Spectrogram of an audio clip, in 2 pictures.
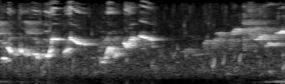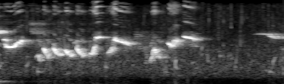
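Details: White-rumped shama song for training caged birds, with bright, quick whistled phrases that swoop up and down, delivered in bursts with a brief pause in the middle and thin high notes overhead.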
